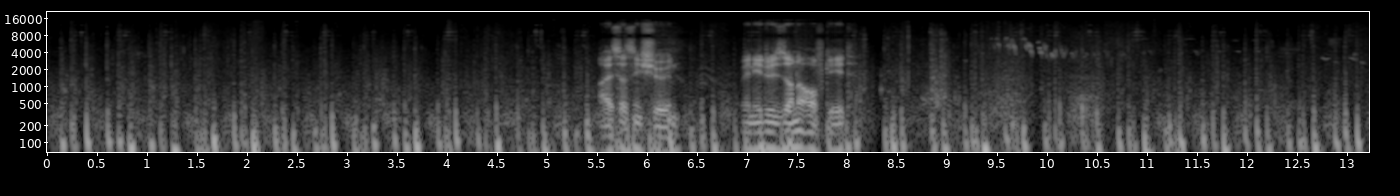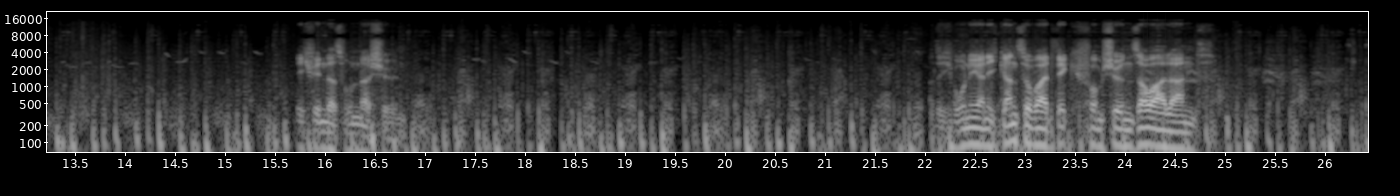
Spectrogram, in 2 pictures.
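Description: A horse's hooves thud steadily along a dirt path.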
